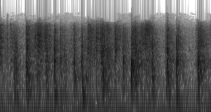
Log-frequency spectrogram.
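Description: Fight sound effects: a rapid, irregular run of dry knocks and thuds, several a second, from blows and scuffling in a hand-to-hand fight.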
